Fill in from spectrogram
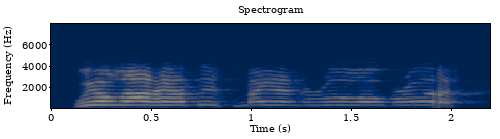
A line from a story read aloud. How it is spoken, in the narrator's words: They screamed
